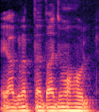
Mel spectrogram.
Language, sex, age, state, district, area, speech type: Bengali, male, 30-45, West Bengal, Howrah, urban, spontaneous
